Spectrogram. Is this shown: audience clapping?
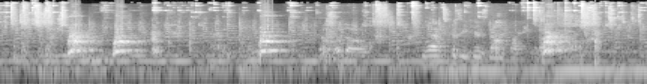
no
